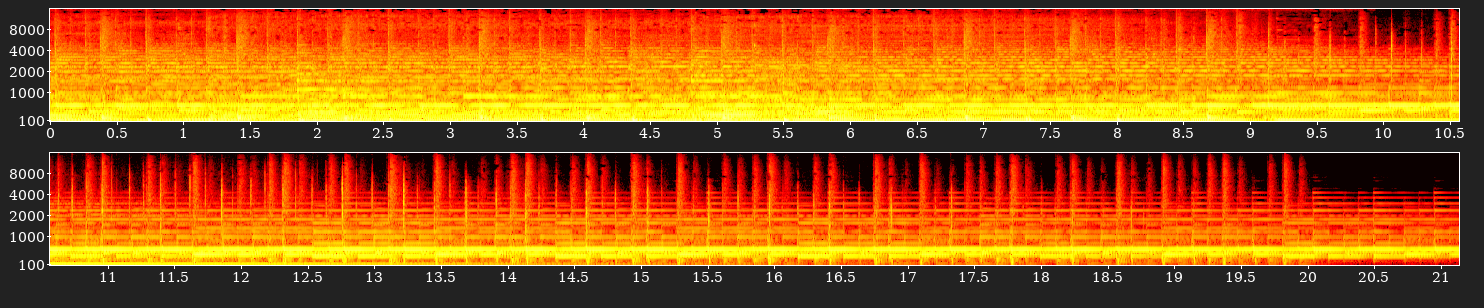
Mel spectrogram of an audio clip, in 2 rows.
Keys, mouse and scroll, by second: 0.0 a, 3.0 click, 6.0 middle click, 7.0-7.4 scroll down 2, 7.4 middle click, 7.8-8.3 scroll up 3, 9.8 s, 11.2 s, 15.4 s, 20.6 middle click.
